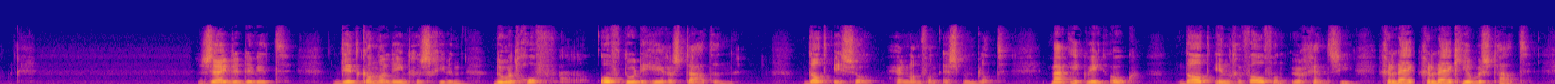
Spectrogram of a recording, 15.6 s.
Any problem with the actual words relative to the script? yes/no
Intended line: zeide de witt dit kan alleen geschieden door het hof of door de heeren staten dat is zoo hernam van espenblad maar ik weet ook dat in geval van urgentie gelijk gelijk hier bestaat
no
